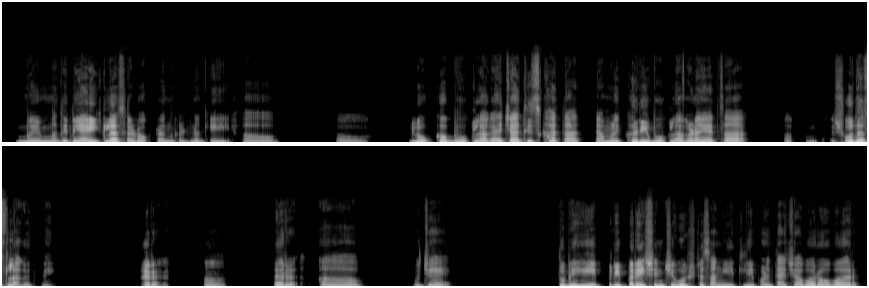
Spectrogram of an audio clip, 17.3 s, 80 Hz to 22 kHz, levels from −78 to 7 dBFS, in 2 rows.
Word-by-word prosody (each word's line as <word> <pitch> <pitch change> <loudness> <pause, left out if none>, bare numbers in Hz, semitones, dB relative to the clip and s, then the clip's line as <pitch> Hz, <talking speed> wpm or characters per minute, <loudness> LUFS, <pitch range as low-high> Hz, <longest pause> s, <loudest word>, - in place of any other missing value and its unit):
मी 130 0 0
मध्ये 120 +3 +1
मी 165 - +5
ऐकलं 135 -2 +5
असं 130 0 -2
डॉक्टरांकडनं 120 +3 -4
की 115 +4 -4
अ, 95 - -7 0.9
अ, 135 - -13 0.7
लोकं 130 +6 +1
भूक 140 +5 +1
लागायच्या 170 +2 +3
आधीचं 175 +1 +1
खातात. 145 -7 +1 0.2
त्यामुळे 125 +3 0
खरी 140 0 +4
भूक 160 +1 +1
लागणं 155 -1 +2
ह्याचा 160 0 +2 0.5
अ, - - -14 0.5
शोधचं 160 +1 +4
लागत 95 -4 -2
नाही. 95 0 -14 0.9
तर 130 -1 +2
अ, 145 +3 -11 0.4
हां. 105 -6 -5 0.5
तर 185 +2 +1 0.3
अ, - - -5
म्हणजे 135 - -5 1.2
तुम्ही 160 +2 +4
ही 205 - +4
प्रिपरेशनची 170 - +2
गोष्ट 200 -2 0
सांगितली. 120 - -4
पण 155 - -4
त्याच्याबरोबर 165 +4 0
145 Hz, 125 wpm, -23 LUFS, 130-165 Hz, 1.2 s, मी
